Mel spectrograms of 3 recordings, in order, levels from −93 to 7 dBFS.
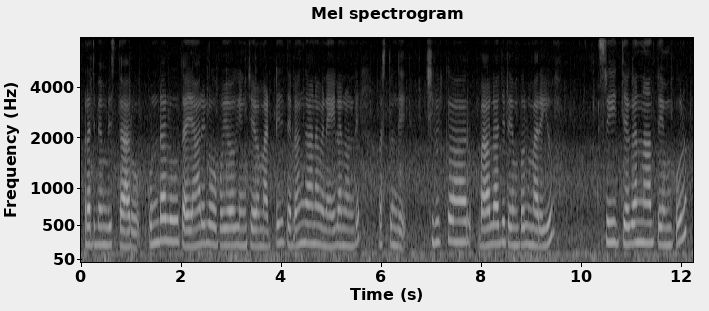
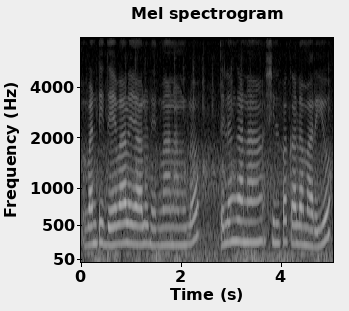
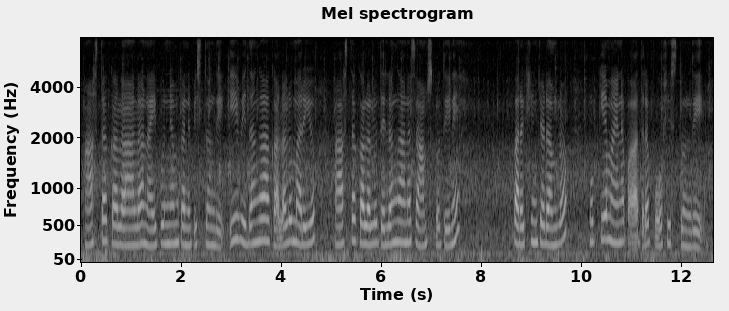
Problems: constant background noise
